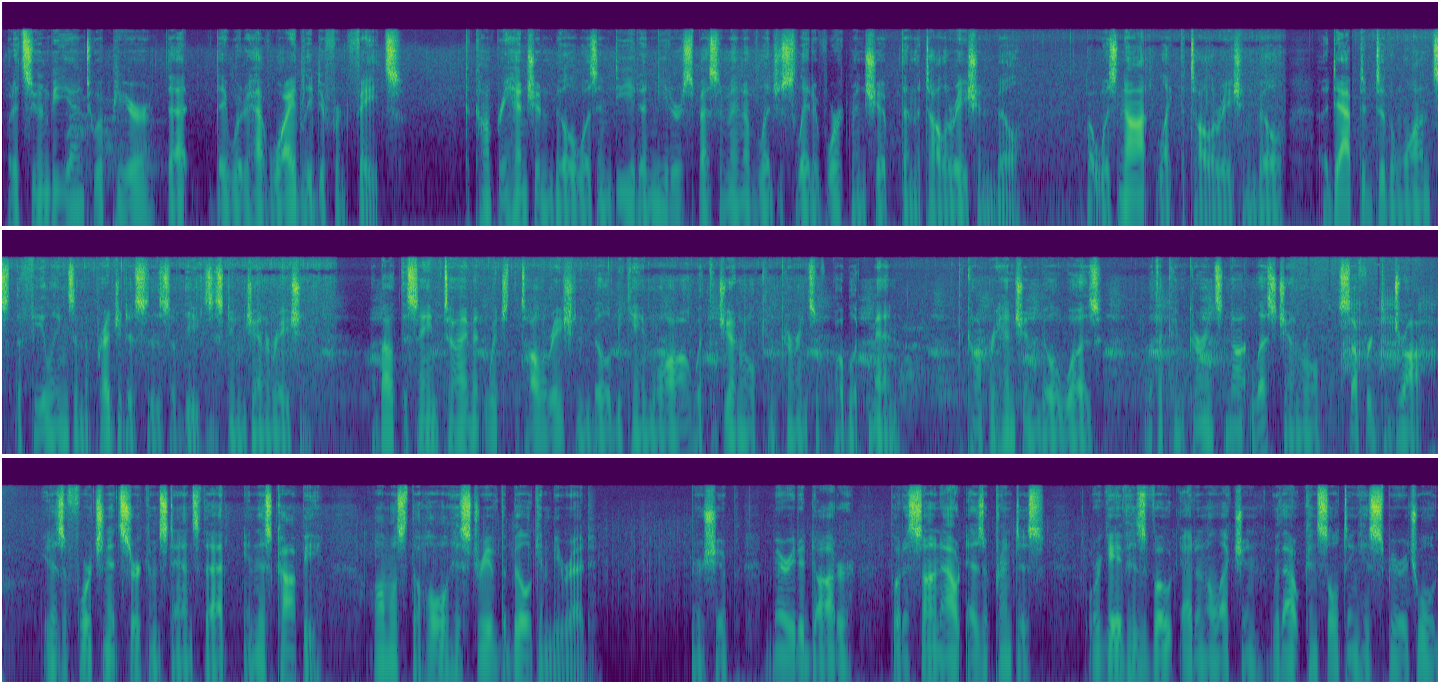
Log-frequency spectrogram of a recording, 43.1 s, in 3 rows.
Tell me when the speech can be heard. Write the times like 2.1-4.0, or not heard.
0.0-17.4, 18.1-34.7, 35.6-43.0.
